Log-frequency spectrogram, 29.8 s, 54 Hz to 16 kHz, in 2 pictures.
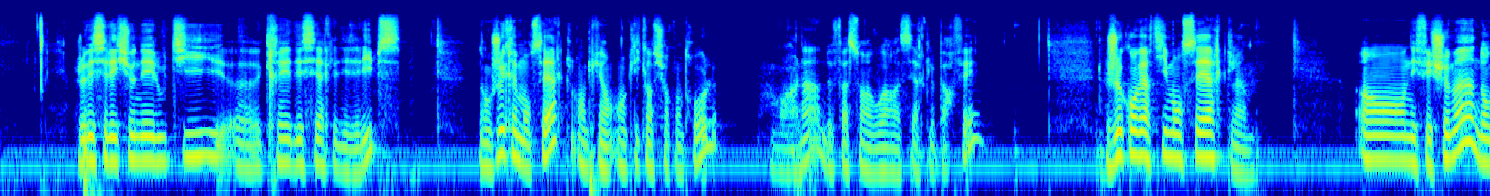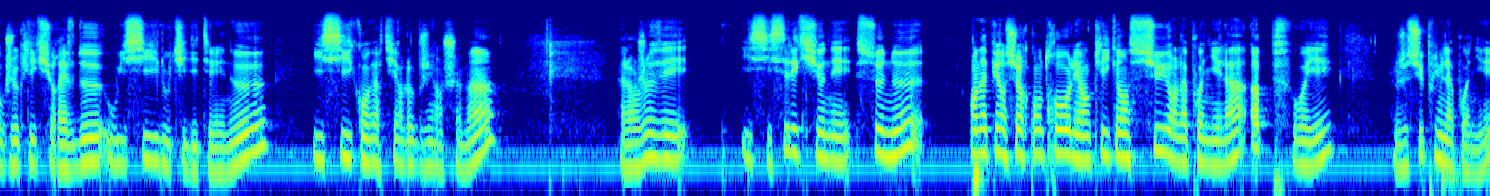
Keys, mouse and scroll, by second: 3.6 middle click, 6.1-8.2 ctrl+drag, 9.2 click, 10.2-11.2 drag, 12.5 click, 16.6 click, 19.3 click, 22.2 click, 27.3 ctrl+click.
